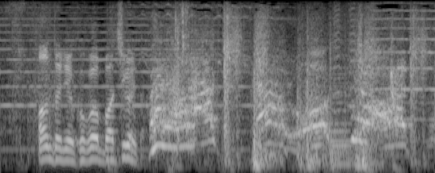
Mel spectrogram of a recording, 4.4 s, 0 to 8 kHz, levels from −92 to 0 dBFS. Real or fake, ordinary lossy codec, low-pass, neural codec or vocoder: real; none; none; none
